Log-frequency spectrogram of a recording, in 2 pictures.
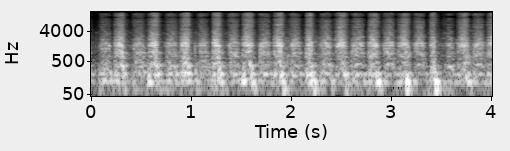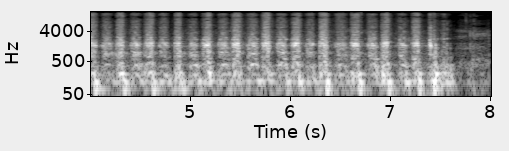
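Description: Coping saw cutting through a wooden board in quick, even back-and-forth strokes, which stop shortly before the end.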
